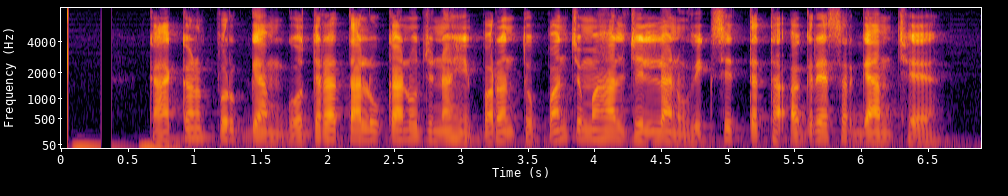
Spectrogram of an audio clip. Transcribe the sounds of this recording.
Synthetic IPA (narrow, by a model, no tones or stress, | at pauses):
kakəɳpuɾkɡamɡod̪ʱɾat̪alukanũd͡ʒnəɦĩpəɾənt̪upəɲt͡ʃməɦald͡ʒɪlːanũʋɪksit̪ːət̪ʰaʔəɡɾesəɾɡamt͡ʃʰe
